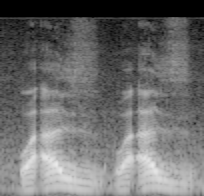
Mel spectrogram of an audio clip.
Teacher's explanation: itu bacaannya berbeda dengan huruf Zal waazwa jadi safirnya sedikit lagi sin sad Zai itu mempunyai sifat safir · huruf Zai sedikit lagi ketebalannya ya desisnya ya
